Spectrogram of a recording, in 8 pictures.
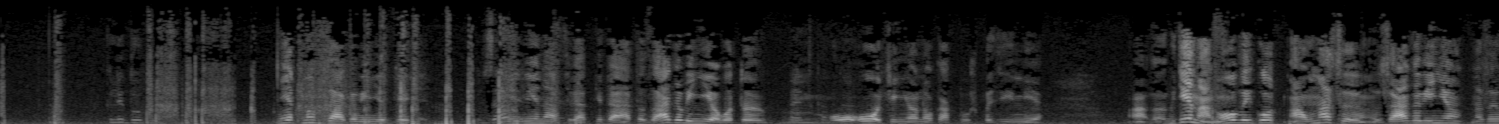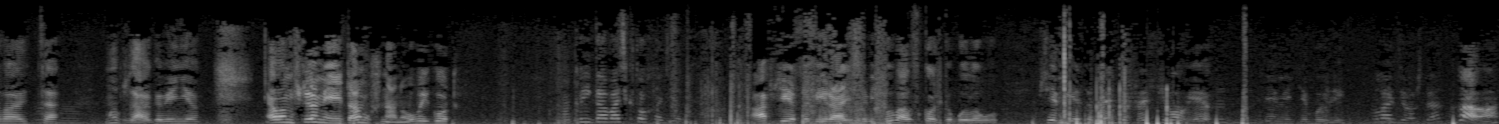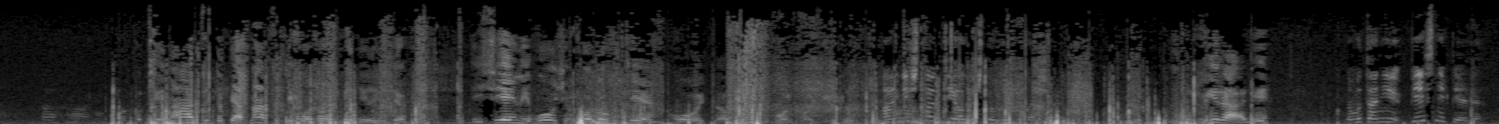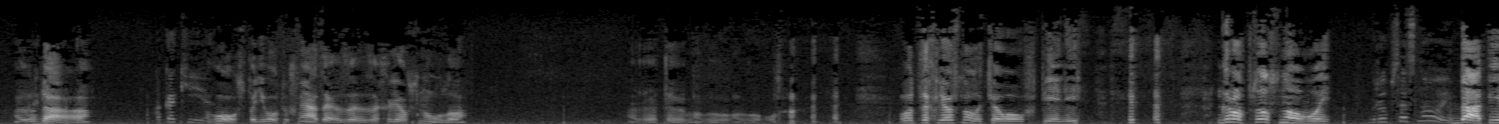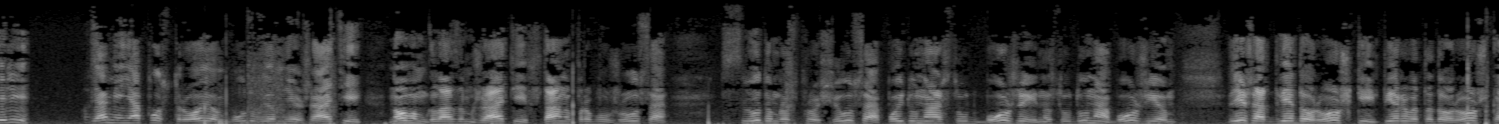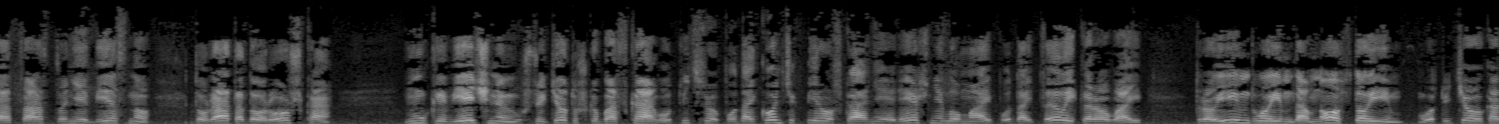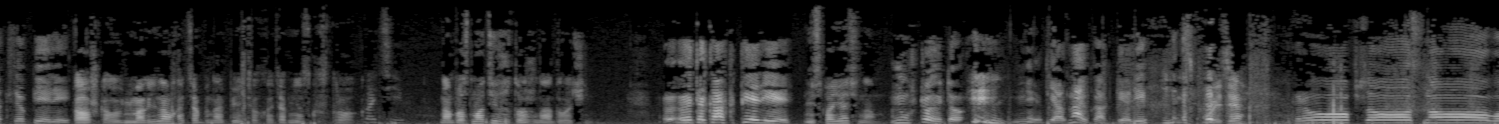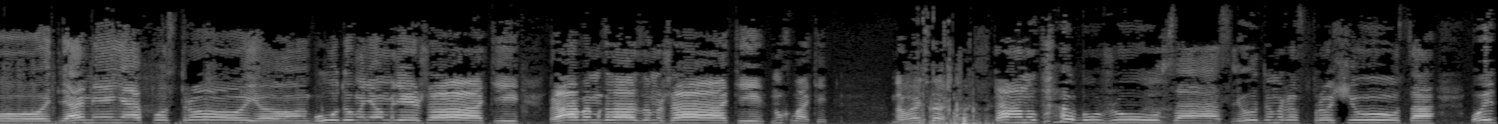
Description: Рассказ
